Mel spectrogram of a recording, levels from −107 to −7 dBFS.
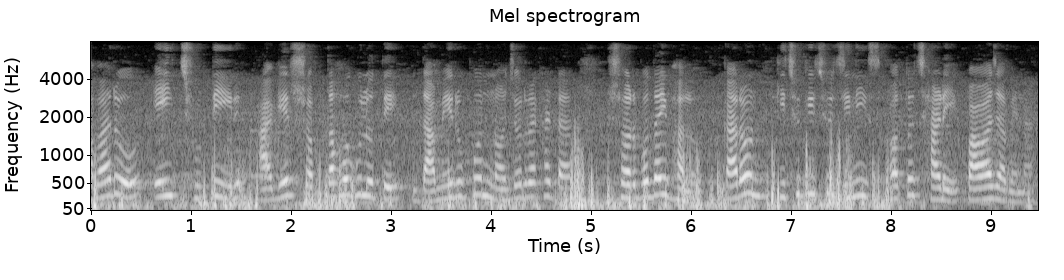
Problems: constant background noise, continuous background conversations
